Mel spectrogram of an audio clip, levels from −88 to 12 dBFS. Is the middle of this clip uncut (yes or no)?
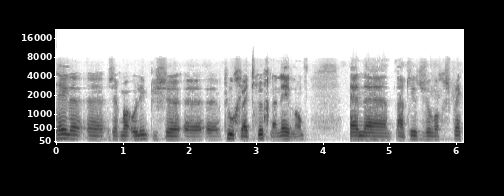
no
